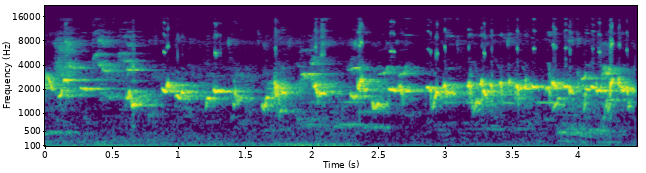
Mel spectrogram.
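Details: Wild Yellow-vented Bulbul singing the long ngeropel style as an answering lure; quick squeaky notes in short bursts, several phrases overlapping, over a faint low hum.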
